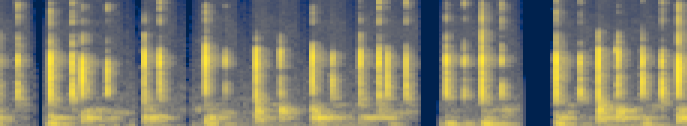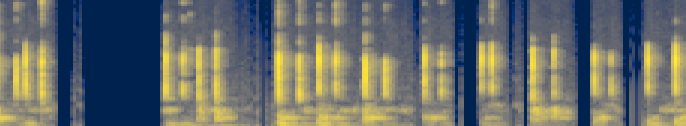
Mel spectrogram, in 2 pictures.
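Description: Fingertips type rapidly on a white RGB-backlit mechanical keyboard with plastic keycaps, a compact layout and a hollow case. The result is a steady run of sharp, bright, dry clacks that stop for a brief pause near the middle. Each keystroke dies away almost instantly with very little low end.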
